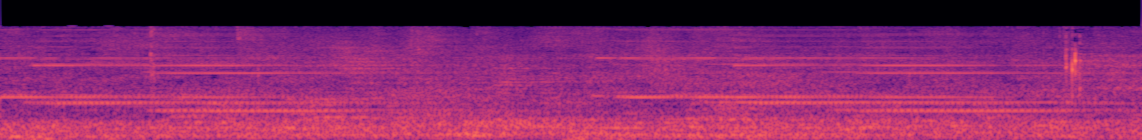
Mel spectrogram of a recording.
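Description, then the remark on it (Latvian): A parliament chamber's electric vote bell rings steadily without a break, a sustained bright metallic tone holding at an even loudness, with a low murmur of voices and shuffling underneath, called before the final third-reading vote on amendments to the Latvian Administrative Violations Code. “Paldies, lūdzu zvanu.”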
